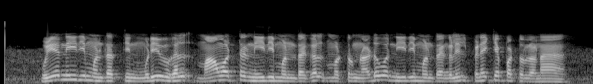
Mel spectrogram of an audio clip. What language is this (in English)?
Tamil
